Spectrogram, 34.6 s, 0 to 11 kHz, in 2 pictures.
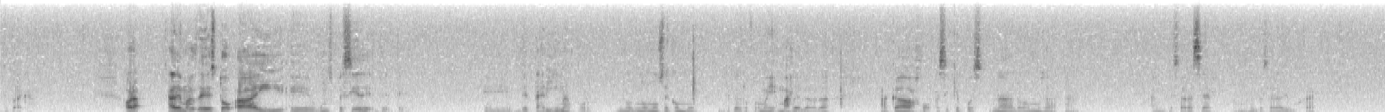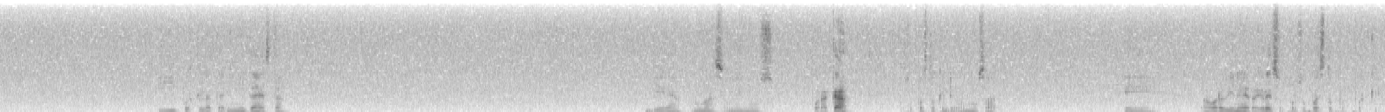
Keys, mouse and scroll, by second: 2.2 click, 8.3 click, 9.2-9.5 ctrl+scroll up 2, 9.7 ctrl+click, 16.4 click, 20.3 click, 21.9-23.1 drag, 23.7 click, 27.7 click, 33.1 click.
